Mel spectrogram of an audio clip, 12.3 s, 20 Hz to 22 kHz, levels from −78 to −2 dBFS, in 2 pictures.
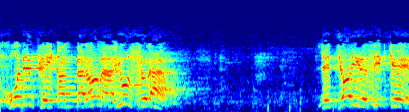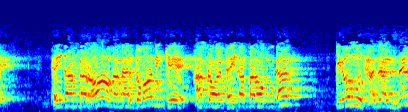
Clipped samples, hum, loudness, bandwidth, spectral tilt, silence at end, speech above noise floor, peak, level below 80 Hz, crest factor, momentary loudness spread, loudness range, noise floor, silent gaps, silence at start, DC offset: under 0.1%; none; -12 LUFS; 9 kHz; -2 dB/octave; 0 s; 39 dB; -2 dBFS; -72 dBFS; 12 dB; 7 LU; 5 LU; -52 dBFS; none; 0 s; under 0.1%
